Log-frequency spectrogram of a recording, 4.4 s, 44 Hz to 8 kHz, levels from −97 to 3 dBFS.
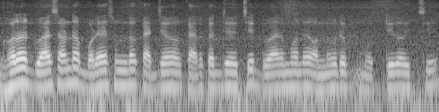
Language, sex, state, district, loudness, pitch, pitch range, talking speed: Odia, male, Odisha, Khordha, -18 LUFS, 140 Hz, 130-150 Hz, 220 wpm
